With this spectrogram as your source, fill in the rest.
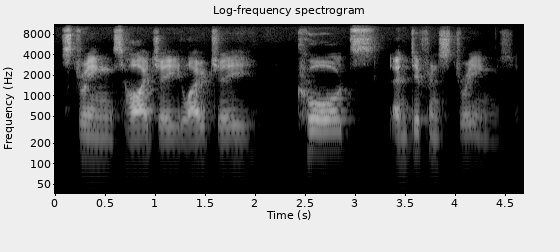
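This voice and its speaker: A man's voice: medium pitch, steady tone, slow pace, warm tone. An Australian man telling a casual, rambling story to camera, with plenty of ums and uhs. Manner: rambling, with many fillers. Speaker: ukulele vlogger.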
